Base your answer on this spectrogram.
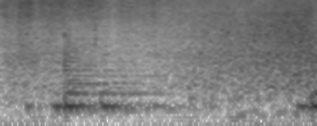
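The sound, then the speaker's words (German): Wind-driven waves on the Pacific off Japan's rocky Ise Peninsula make a soft, steady rushing wash with a faint low hum underneath. “Draußen auf dem Pazifik treibt der Wind die Wellenberge immer höher.”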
